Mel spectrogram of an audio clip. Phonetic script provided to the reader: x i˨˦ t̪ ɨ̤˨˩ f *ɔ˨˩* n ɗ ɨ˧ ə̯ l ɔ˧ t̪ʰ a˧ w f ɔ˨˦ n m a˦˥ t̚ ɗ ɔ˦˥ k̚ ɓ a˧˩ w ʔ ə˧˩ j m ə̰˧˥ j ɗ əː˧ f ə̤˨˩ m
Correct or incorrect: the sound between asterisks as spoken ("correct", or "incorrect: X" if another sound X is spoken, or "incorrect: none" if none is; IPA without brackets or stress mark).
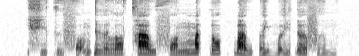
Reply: incorrect: ɔ̰˧˥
